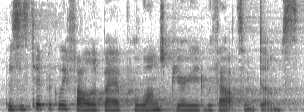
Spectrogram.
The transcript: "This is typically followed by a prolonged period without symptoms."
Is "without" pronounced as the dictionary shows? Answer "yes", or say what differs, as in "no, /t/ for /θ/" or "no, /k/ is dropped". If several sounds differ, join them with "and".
yes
